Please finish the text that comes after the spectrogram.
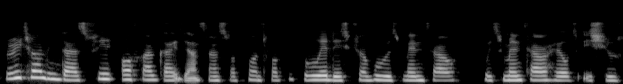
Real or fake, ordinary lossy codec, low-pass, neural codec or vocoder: fake; none; 7.2 kHz; codec, 16 kHz, 4 kbps, X-Codec, HuBERT features, trained on LibriSpeech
